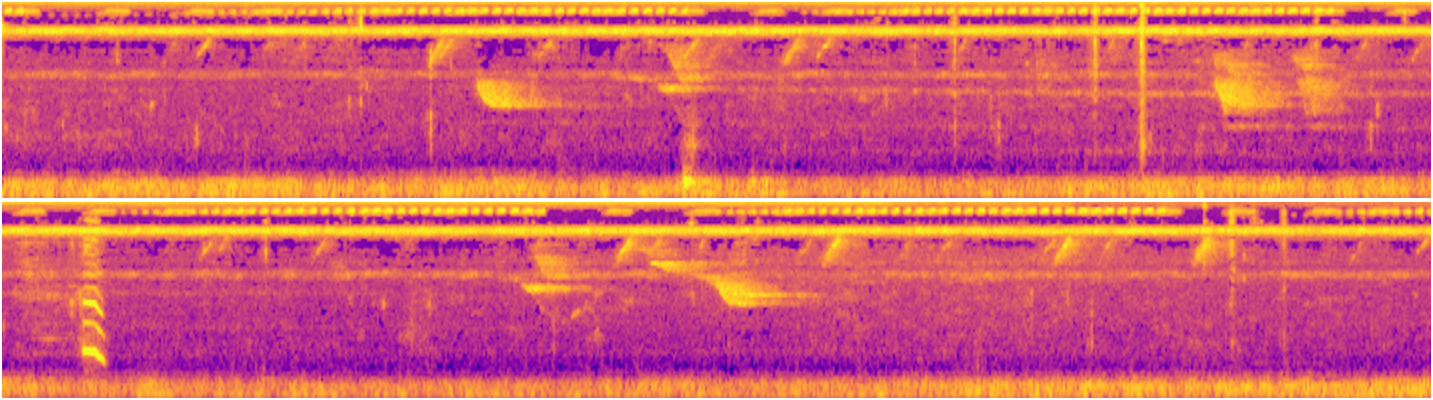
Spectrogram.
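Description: Forest ambience: a steady high insect drone with short falling bird chirps scattered through, over a low rumble. A sharp click comes about seven seconds in, and a brief loud call falling in pitch comes about fifteen seconds in.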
